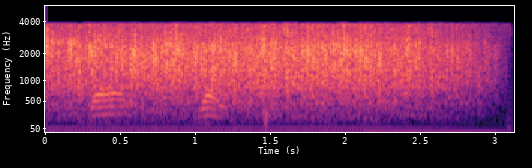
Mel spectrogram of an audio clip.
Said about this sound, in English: Hey, there's the applause. That's what I'm talking about.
